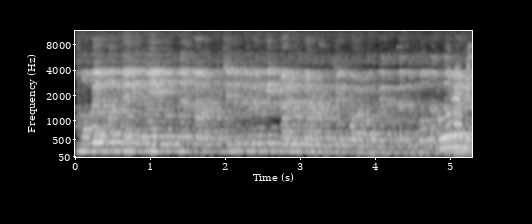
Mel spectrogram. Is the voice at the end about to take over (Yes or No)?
Yes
